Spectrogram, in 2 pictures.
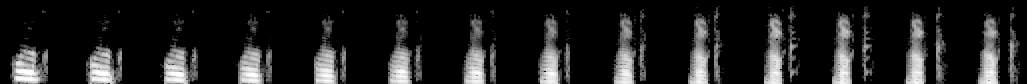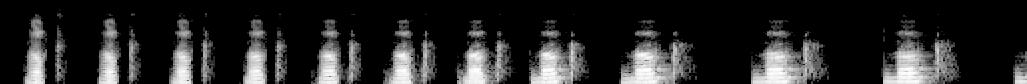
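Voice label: Proto-Indo-European wlkw to Lithuanian vilkas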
